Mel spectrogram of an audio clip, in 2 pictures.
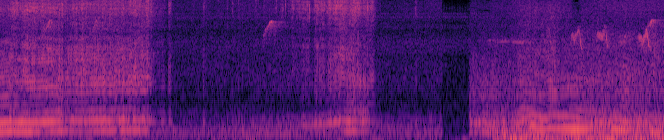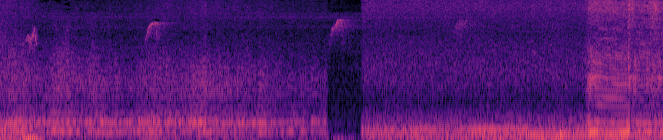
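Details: Continuous buzzing of bees, a low humming drone rising and falling in pitch through several sudden cuts, with scattered short high-pitched bird chirps in the background.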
